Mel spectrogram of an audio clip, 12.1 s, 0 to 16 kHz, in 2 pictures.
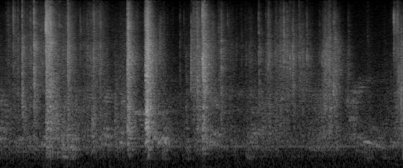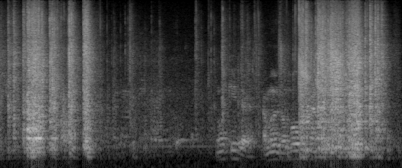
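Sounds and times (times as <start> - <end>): adhesive tape ripping off plastic: 0.2 - 3.4, 6.0 - 7.8, 10.4 - 12.0.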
